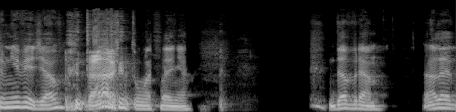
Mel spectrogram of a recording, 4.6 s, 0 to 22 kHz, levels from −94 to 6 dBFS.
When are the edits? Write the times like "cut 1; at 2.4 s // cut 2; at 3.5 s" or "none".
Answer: cut 1; at 1.2 s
